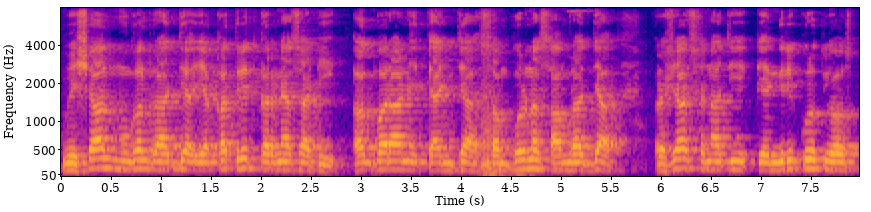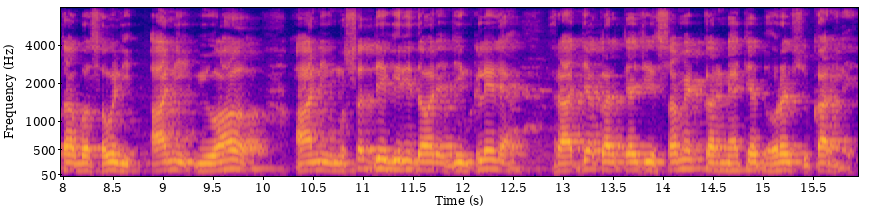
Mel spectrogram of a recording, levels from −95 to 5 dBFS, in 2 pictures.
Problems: constant background noise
